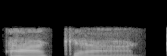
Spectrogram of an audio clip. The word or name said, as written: ack-ack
